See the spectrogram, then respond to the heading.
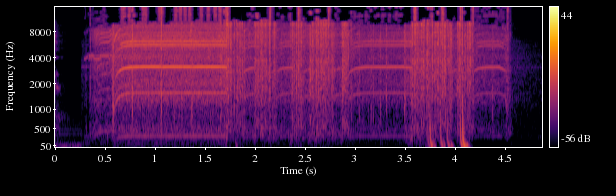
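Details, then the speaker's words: Bauer 3/8-inch drive cordless impact wrench, under six months old, used in auto dismantling: high piercing squeal with gritty grind as the motor spins up, then rattly bursts before stopping; dry worn motor bearing. "sounds pretty bad doesn't it"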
